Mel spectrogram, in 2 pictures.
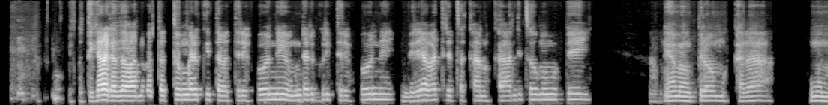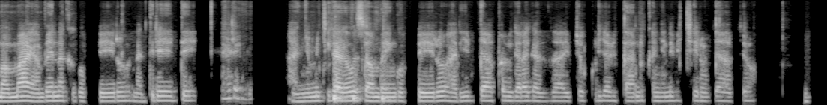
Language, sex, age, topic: Kinyarwanda, male, 25-35, finance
